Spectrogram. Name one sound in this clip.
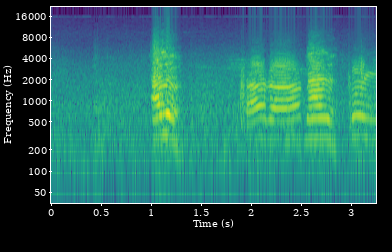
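A young boy speaks softly into a telephone up close.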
